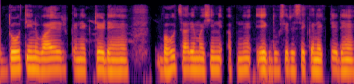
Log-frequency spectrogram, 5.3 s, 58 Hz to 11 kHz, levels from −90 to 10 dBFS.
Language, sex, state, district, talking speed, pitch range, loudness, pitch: Hindi, male, Jharkhand, Deoghar, 155 wpm, 135-145 Hz, -17 LUFS, 140 Hz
